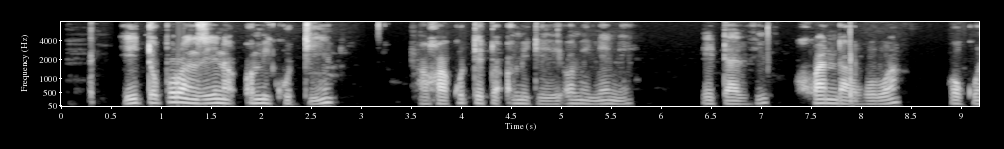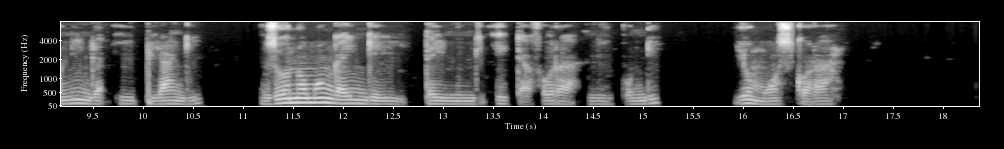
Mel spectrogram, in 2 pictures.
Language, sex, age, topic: Oshiwambo, male, 25-35, finance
